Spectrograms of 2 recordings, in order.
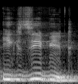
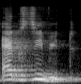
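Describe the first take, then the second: First: एग्जिबिट starting with short i, "ig-zi-bit"; wrong pronunciation. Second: एग्जिबिट starting with e, "eg-zi-bit"; correct pronunciation. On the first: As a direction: open एग्जिबिट on an "ik" sound. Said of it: "नहीं पढ़ना है". (एग्जिबिट को गलत "इग्ज़िबिट" बोलें) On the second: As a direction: open एग्जिबिट on e, not i. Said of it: "ई का उच्चारण ए आ रहा है". (एग्जिबिट, शुरू में "ए" की आवाज़) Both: Shown as a demonstration.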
